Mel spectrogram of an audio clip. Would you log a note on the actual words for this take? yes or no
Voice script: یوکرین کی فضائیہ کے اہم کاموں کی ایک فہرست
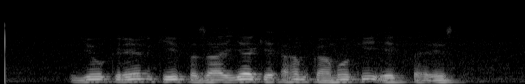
no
